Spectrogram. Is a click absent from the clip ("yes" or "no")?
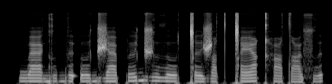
no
